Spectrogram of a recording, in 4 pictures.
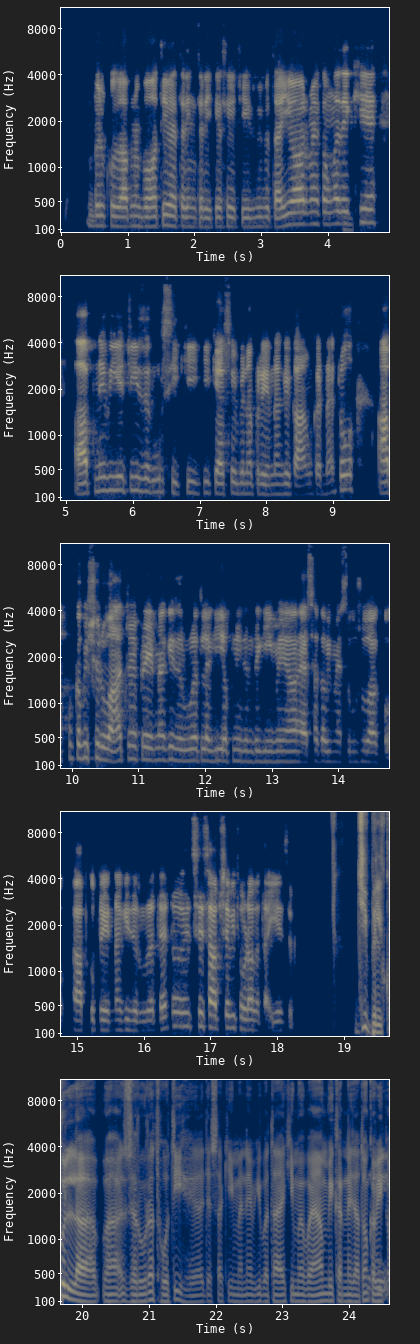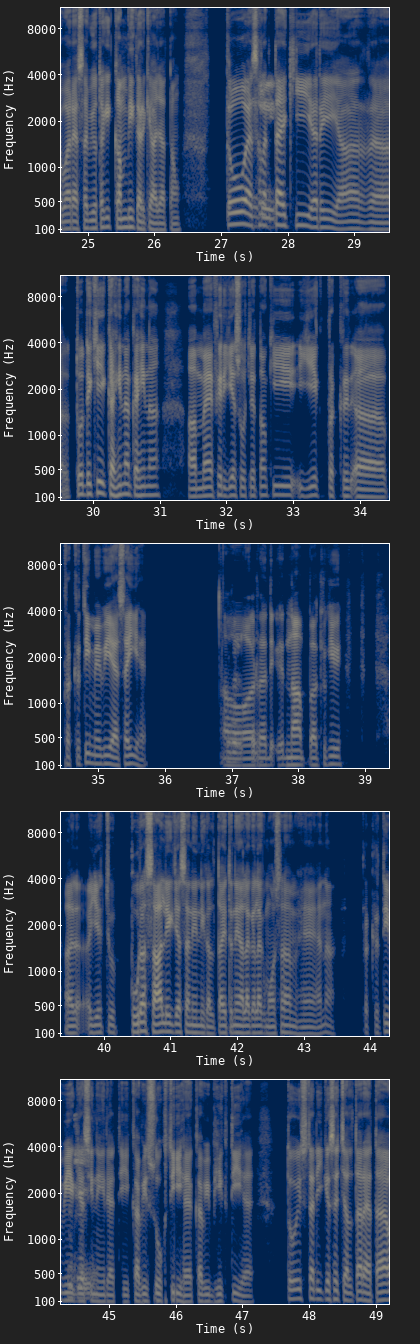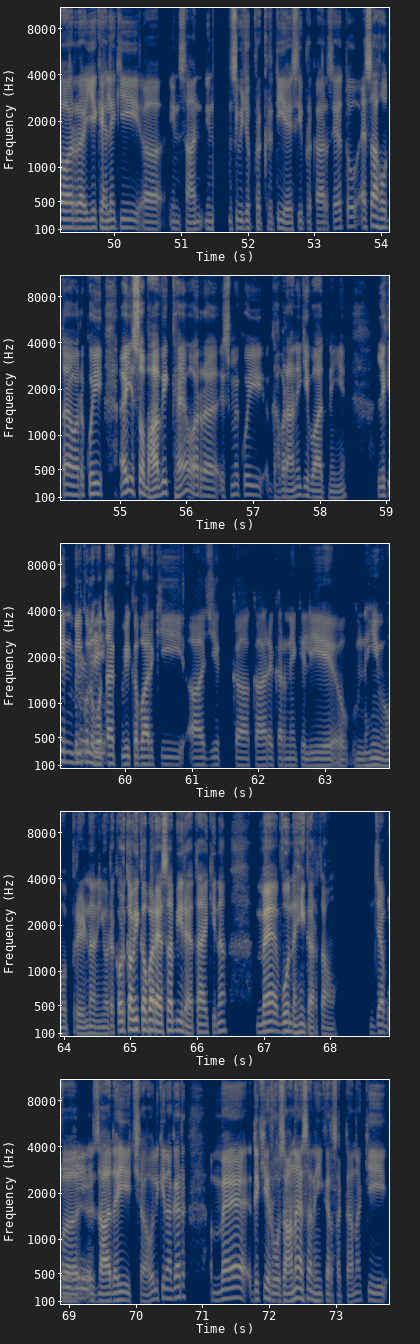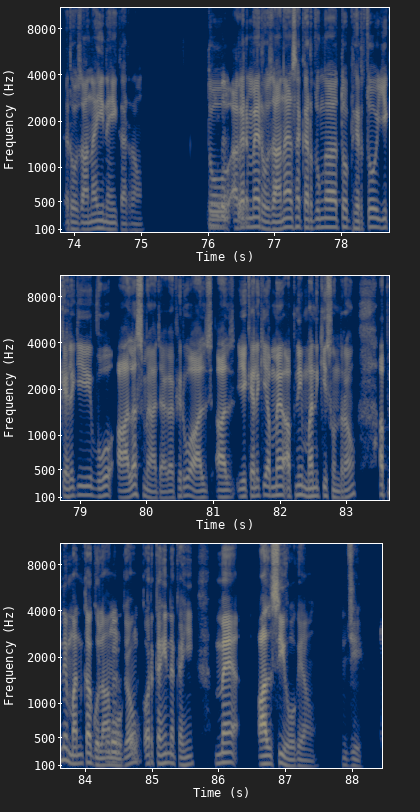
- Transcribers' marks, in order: tongue click; unintelligible speech
- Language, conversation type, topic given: Hindi, podcast, जब प्रेरणा गायब हो जाती है, आप क्या करते हैं?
